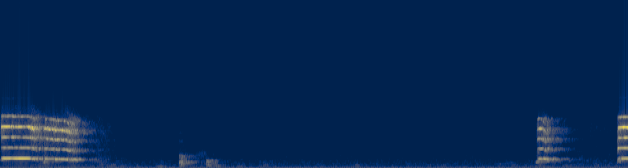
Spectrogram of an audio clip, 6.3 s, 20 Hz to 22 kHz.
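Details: Young West Highland White Terrier puppies, 47 days old, indoors: one drawn-out, high-pitched whine lasting about a second, a few faint scuffs, then two more short squealing whimpers close together at the end.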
